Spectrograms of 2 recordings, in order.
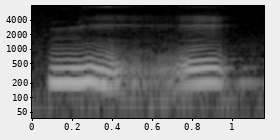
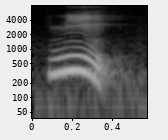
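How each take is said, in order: First: The pitch dips low, then comes back up. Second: The pitch falls sharply from high to low.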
